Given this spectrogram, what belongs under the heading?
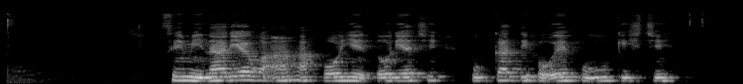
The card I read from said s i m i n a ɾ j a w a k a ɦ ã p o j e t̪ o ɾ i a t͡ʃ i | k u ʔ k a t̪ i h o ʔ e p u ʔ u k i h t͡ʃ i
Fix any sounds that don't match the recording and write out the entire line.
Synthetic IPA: s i m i n a ɾ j a w a ʔ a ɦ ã p o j e t̪ o ɾ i a t͡ʃ i | p u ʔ k a t̪ i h o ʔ e p u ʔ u k i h t͡ʃ i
